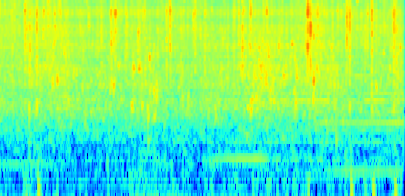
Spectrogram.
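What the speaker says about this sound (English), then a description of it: "Why do I hear water?" Steady flowing water from a stream at a water's edge in the video game The Elder Scrolls III: Morrowind, a continuous soft trickling wash with a few faint low thumps, no talk.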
